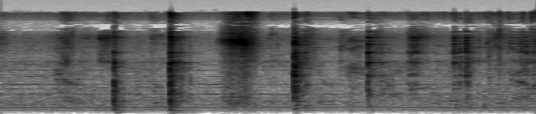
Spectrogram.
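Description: Metal fork and knife on a ceramic dinner plate while cutting grilled chicken: several sharp clinks about a second apart, with a short scrape about two seconds in.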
